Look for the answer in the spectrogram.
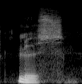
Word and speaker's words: LYZ: Oktober in Siegen im Lütz oder Lüz, Lüz, LYZ, wie auch immer man, wie würdest du das aussprechen? Lüz. Lüz. Im Lüz.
